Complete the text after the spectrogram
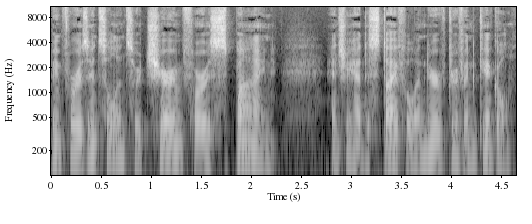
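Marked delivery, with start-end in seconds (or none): none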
